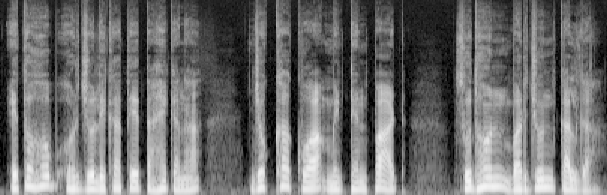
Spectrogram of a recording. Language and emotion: Santali, neutral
